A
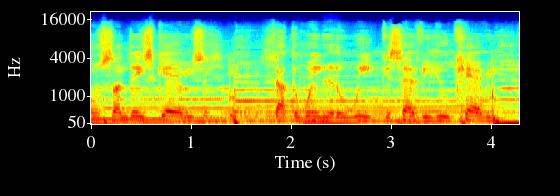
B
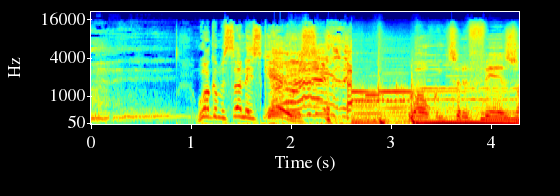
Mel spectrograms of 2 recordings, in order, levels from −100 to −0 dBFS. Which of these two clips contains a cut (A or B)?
B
